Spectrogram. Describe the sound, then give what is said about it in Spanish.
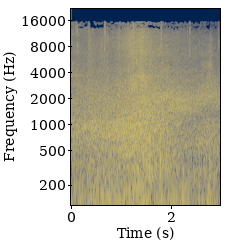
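A car passes on the street, its broad tire-and-engine roar swelling slightly in the middle, mixed with gusty wind buffeting the microphone. “A ver este coche”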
